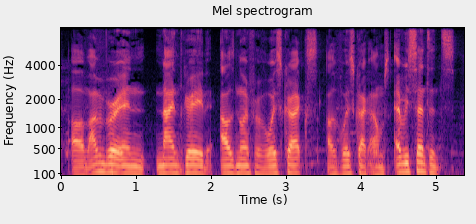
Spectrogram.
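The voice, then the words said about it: Naturally deep male voice. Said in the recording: “where'd you get your deep voice from ... my deep voice came from, of course, puberty”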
